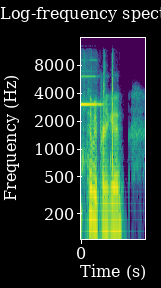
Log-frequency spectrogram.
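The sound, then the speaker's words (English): A high, piercing smoke alarm beep sounds briefly at the start while a man talks over it, then fades out, leaving the voice and a faint hiss. “Nice fire alarm, smoke alarm.”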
